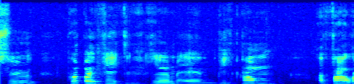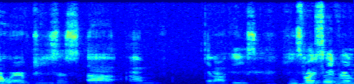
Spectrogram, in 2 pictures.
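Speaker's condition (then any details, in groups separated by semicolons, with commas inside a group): Cerebral palsy; voice affected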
